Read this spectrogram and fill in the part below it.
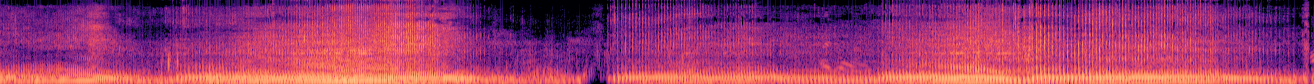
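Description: Race pit bike engine on a dirt track, loud and close, revving in two long surges separated by a brief cutoff, with harmonic pitch sweeps as it climbs and drops.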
